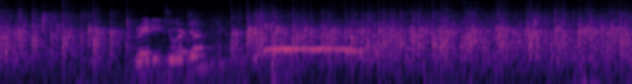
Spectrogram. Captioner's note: audience cheering; audience cheering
